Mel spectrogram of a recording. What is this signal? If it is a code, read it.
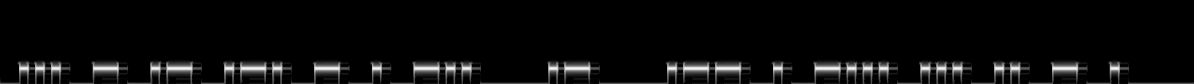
Morse code, heard as a keyed tone, about 15 wpm, spaced as for 13 wpm, 750 Hz. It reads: STARTED A WEBSITE
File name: Morse / 13WPM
